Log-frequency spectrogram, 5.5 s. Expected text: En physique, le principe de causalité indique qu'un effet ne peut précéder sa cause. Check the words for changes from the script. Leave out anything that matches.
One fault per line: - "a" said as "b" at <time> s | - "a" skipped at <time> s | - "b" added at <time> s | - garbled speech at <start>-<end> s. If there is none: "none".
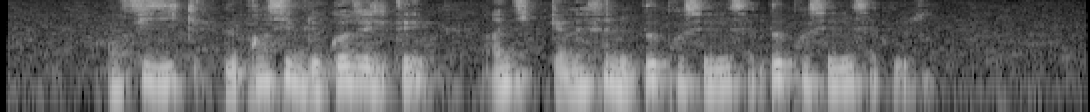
- "peut précéder sa" added at 3.8 s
